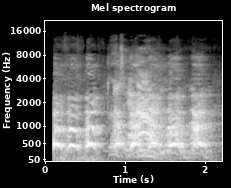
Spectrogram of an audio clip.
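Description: A dog barking repeatedly in quick succession, an unfriendly warning bark.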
